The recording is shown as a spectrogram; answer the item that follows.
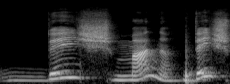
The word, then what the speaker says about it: Deichmann: acheté des chaussures, d'ailleurs elle aussi, ici, chez Deichmann, c'est comme ça que ça se prononce, bon bref, Deichmann chaussures.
